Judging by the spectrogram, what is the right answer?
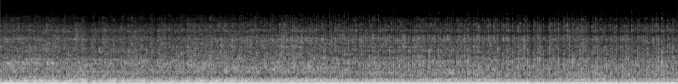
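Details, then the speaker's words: Freshly built Holden 355 stroker V8 for an HQ Holden on a test stand (TQ30 cam, flat tops, HEI, Edelbrock carb, 9.5:1 compression): deep, steady, even idle with no ticking or knocking; 30 PSI oil pressure at idle, normal. "good sounds good oh we got good oil 30 PSI at idle oil pressure"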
